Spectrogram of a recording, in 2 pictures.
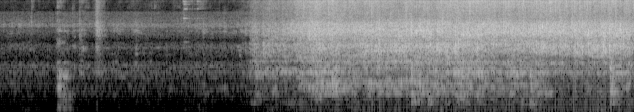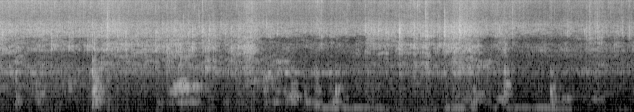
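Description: Chicken pieces frying in butter and masala in a pan, stirred with a wooden spatula: a few light scrapes, then a loud sizzle that rises sharply about two and a half seconds in and keeps going, with spatula scrapes and knocks against the pan.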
